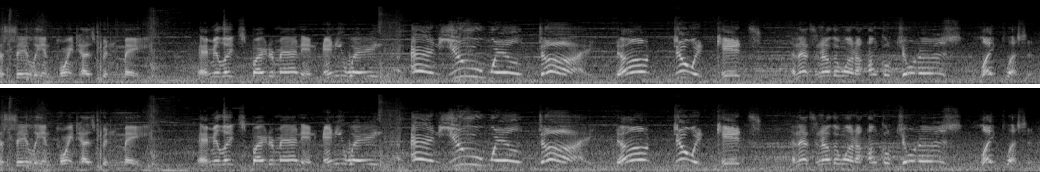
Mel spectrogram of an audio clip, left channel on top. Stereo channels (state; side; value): normal; both; correlation 0.94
